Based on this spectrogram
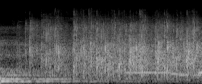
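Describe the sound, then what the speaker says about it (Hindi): Steady, dense clapping from a crowd at a Shrimad Bhagavat Katha religious gathering in a Shiv Shakti temple in Rohini fills the whole stretch, with a voice briefly audible at the start. "एक बार उनके लिए जोरदार तालियां।"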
